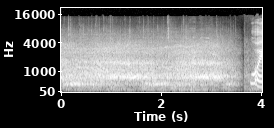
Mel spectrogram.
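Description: A large crowd cheers and chants in a stadium.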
